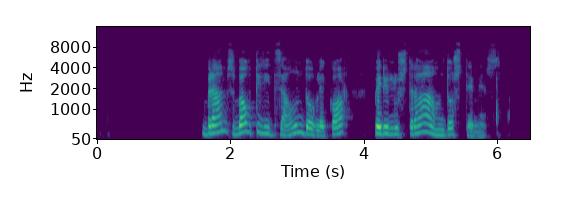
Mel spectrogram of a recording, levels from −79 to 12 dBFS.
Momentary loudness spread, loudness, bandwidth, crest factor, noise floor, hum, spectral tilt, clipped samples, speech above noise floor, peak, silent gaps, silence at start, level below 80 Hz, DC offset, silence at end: 14 LU; -22 LUFS; 7.6 kHz; 22 dB; under -90 dBFS; none; -5.5 dB/octave; under 0.1%; over 68 dB; -2 dBFS; none; 1.6 s; -80 dBFS; under 0.1%; 0.5 s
